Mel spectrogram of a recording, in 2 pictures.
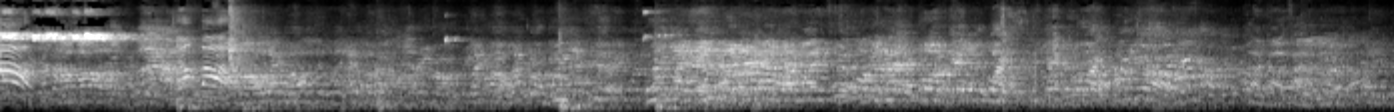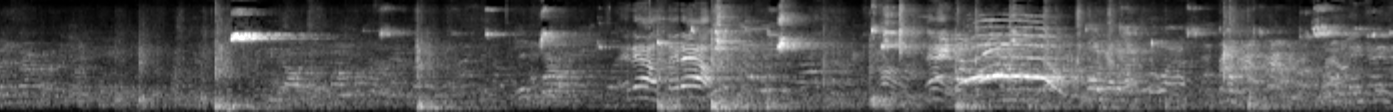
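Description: Men shout and talk across a large echoing gym.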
